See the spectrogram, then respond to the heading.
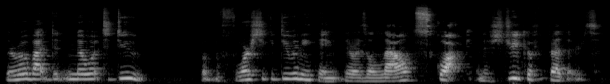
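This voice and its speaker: A woman's voice: a little high, normal speed. A woman teacher reading a children's story aloud expressively and giving instructions to students.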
